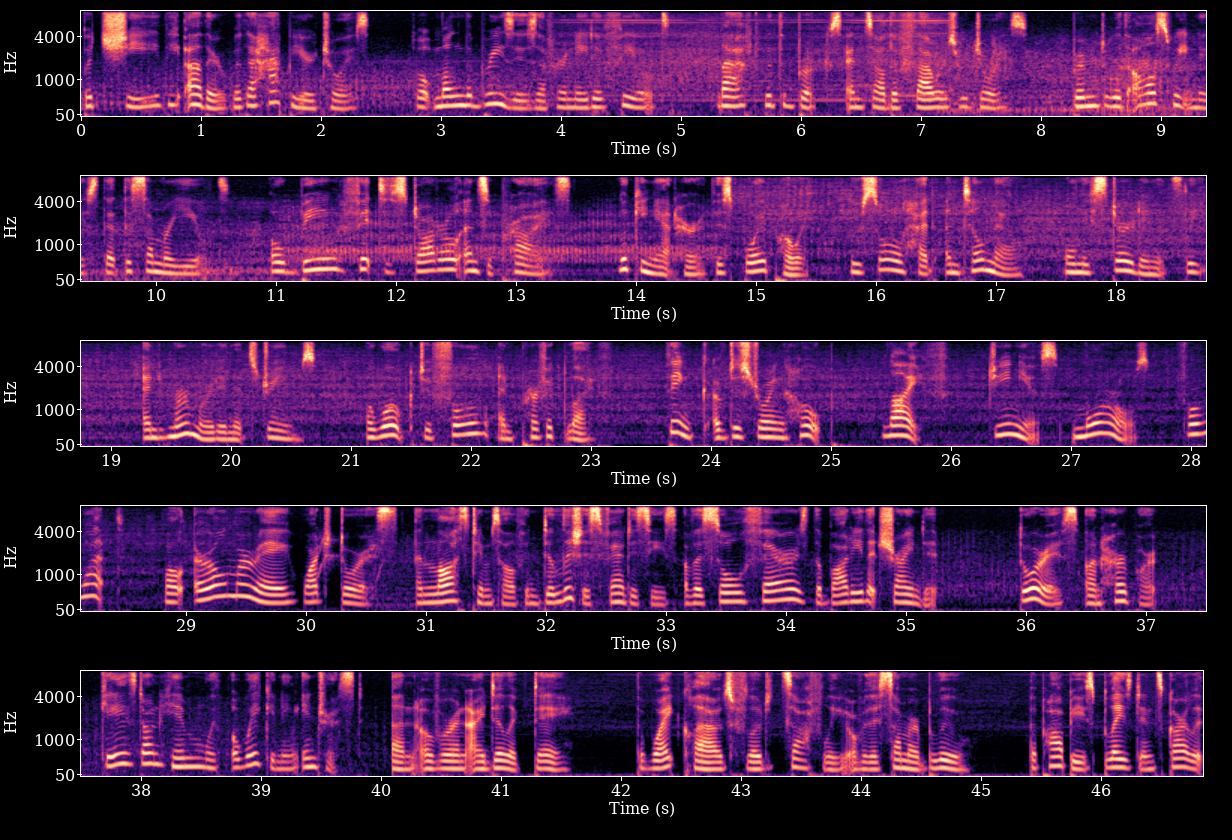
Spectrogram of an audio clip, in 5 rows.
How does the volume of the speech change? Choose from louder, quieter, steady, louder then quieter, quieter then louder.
steady.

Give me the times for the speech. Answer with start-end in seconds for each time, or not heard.
0.0-35.3, 36.0-46.8.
